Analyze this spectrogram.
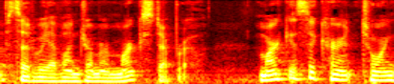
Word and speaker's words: Stepro: It's Stepro with the Stepro. accent on the E.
